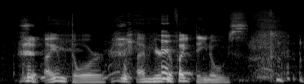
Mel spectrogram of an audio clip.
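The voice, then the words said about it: Thor in a Norwegian accent. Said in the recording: “Shouldn't he have a Norwegian accent?”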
